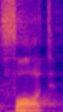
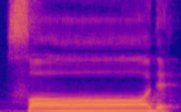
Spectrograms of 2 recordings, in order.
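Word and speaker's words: ص: শুরুতে আমরা শুরু করছি সদ। সদ হরফটি পুর হরফ। মোটা হরফ উচ্চারণ ক্ষেত্রে মোটা করে পড়তে হবে এবং উচ্চারণ করার সময় তিন আলিফ টেনে পড়তে হবে। আপনারা আমার সাথে বলুন সদ আবার বলুন সদ।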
